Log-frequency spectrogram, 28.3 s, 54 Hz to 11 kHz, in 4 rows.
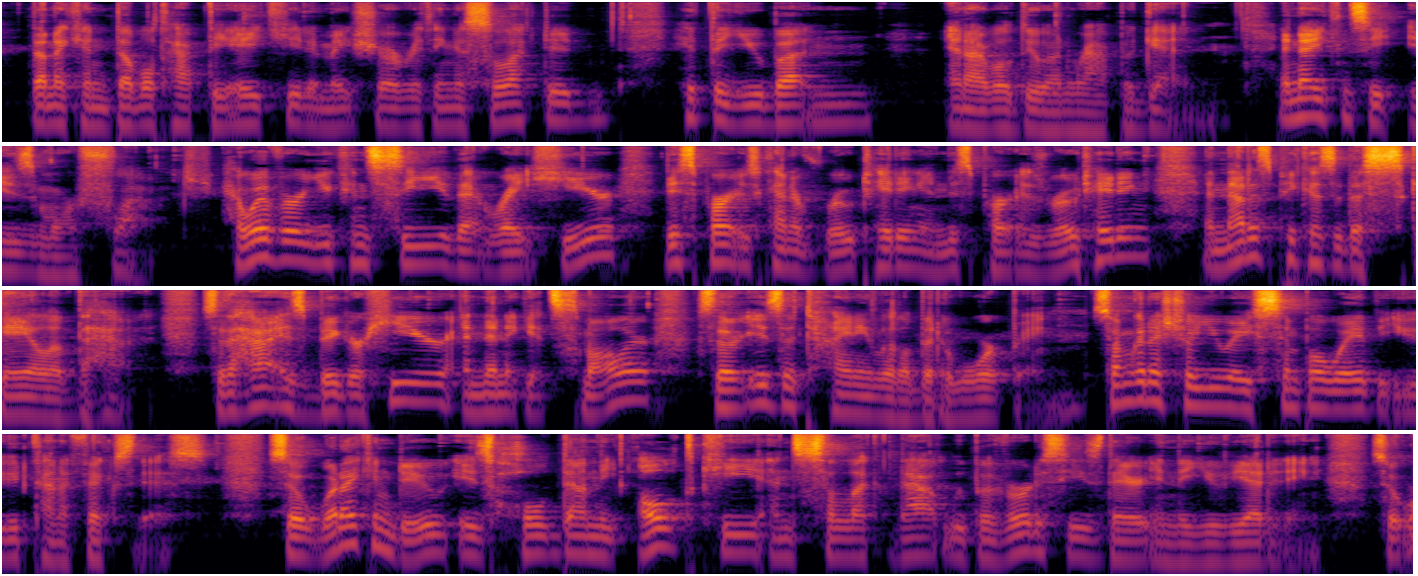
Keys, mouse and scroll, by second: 0.5 a, 0.9 a, 1.3-1.9 shift+middle drag, 1.9-2.5 shift+scroll down 1, 2.5 scroll down 1, 2.5-3.5 scroll up 1, 2.6-3.5 typing, 5.1 click, 6.1-7.8 scroll down 1, 7.8 middle click, 7.9 scroll up 1, 8.1-9.3 right drag, 9.3 a, 9.6 a, 12.6-14.5 shift+middle drag, 13.1-14.5 shift+scroll up 1, 14.5 z, 16.1-19.1 shift+middle drag, 19.3 shift+middle click, 19.5-20.0 scroll down 1, 19.5 a, 20.0-23.0 scroll up 1, 23.0-23.9 scroll down 1, 25.4-26.3 alt+right drag, 27.0-28.2 middle drag.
